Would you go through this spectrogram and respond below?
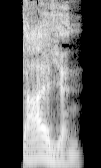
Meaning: plural of Dahlie
- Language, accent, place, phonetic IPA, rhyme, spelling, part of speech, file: German, Germany, Berlin, [ˈdaːli̯ən], -aːli̯ən, Dahlien, noun, De-Dahlien.ogg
